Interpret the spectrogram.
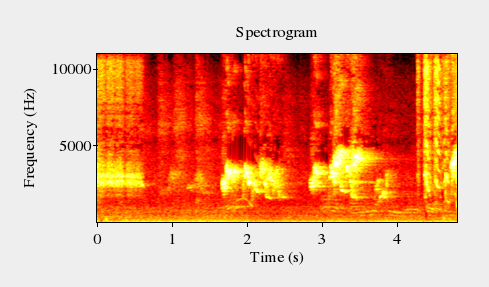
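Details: Red-whiskered bulbul song meant to stir up other bulbuls, with lively chirping phrases rising and falling in quick, uneven bursts and a harsh, noisy note at the end.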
